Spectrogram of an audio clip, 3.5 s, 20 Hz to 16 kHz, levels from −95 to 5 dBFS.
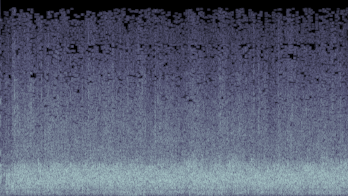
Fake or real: real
